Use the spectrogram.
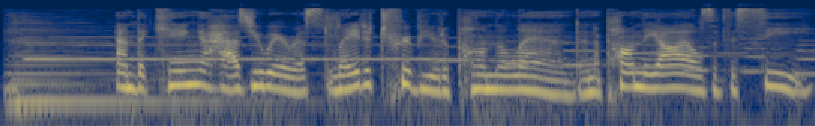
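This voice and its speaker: A woman's voice: mid-range voice, normal speed. Solemn woman narrating scripture over music. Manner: formal, solemn storytelling. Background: background music.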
